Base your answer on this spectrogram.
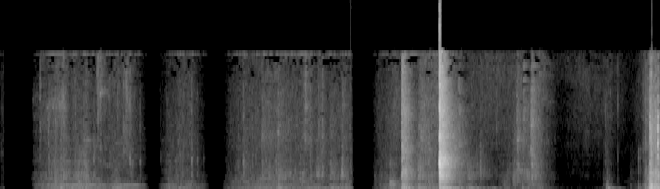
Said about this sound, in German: Wir öffnen das Garagentor. Abrimos el garaje.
